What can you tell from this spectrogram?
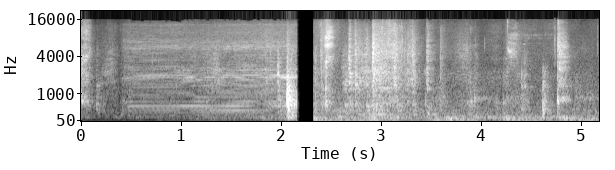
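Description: Electric dog grooming clippers running with a steady hum, stopping suddenly about two seconds in. After that come irregular rustling and handling noises.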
